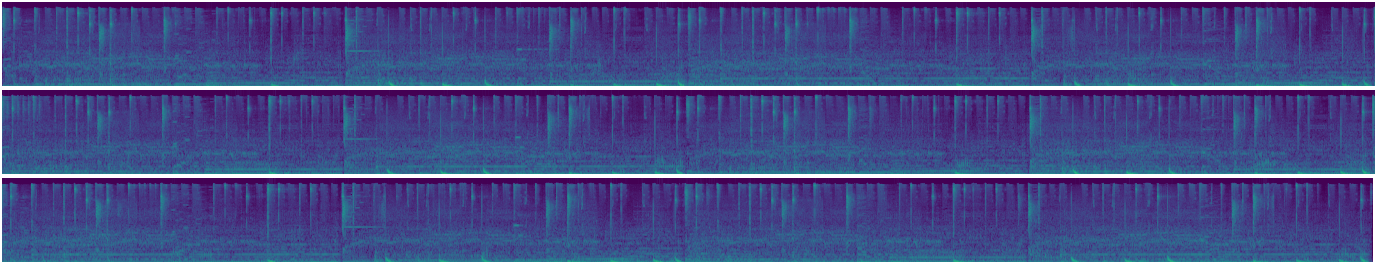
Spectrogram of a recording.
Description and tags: repetitive loop acidized and rendered in high quality.
ambient, beats, drone, idm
